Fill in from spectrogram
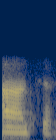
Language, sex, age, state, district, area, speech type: Tamil, female, 45-60, Tamil Nadu, Thoothukudi, urban, conversation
